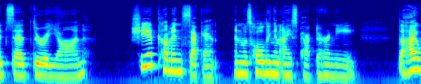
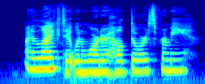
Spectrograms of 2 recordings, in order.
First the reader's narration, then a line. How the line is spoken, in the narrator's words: Elle said wistfully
